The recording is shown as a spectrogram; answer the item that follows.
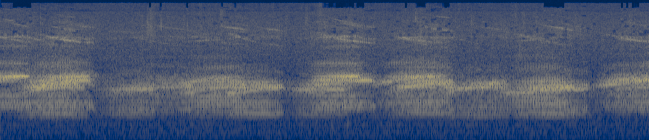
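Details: Frogs croaking together, buzzy grating calls merging into sustained bursts of one to two seconds, with brief breaks and steady hiss underneath.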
